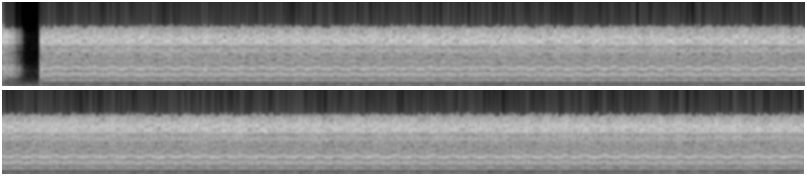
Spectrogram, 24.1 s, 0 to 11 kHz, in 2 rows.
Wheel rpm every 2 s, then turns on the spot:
210, 270, 270, 270, 270, 270, 270, 270, 270, 270, 270, 270.
none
